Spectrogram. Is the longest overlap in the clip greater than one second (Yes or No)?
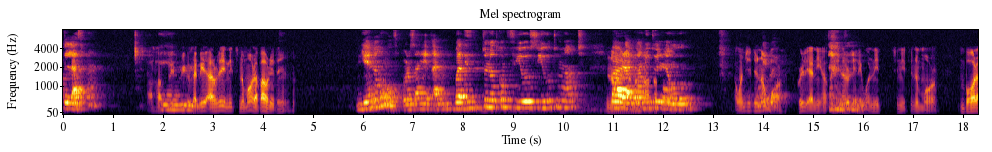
Yes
